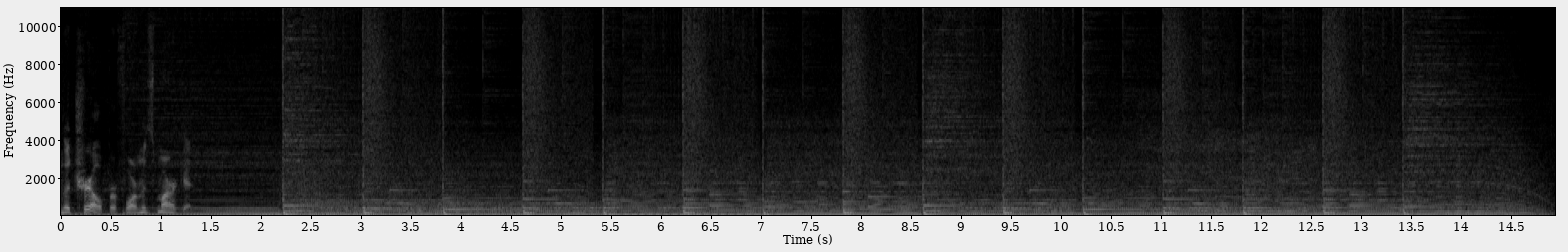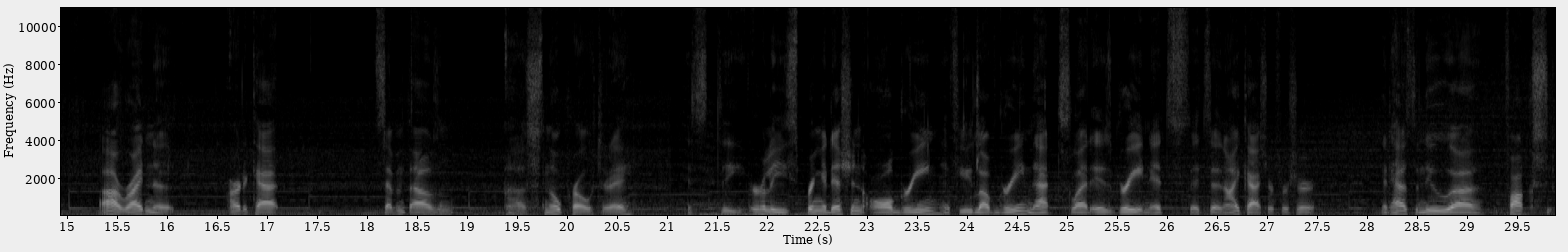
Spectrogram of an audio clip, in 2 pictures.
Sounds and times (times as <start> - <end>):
Speech: 0.0 - 1.3, 15.3 - 17.1, 18.1 - 27.5, 28.2 - 29.8
Music: 0.0 - 29.8.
